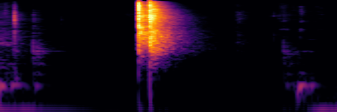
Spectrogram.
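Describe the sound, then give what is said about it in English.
A single sharp hand clap, made to check that a recording is in sync, cracks out loudly and fades quickly, with quieter murmuring sounds before and after it. “You can always tell when we're in sync from that clap.”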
